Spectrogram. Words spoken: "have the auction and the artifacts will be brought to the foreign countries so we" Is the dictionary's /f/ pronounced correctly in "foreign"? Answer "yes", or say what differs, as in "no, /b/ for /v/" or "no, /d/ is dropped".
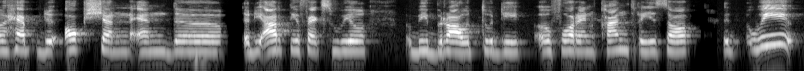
yes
